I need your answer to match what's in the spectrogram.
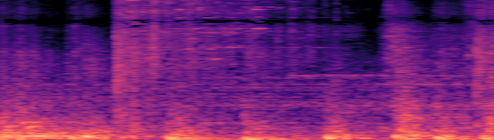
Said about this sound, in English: My music box fell off the dresser and smashed. A lamp followed a moment later.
